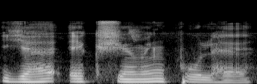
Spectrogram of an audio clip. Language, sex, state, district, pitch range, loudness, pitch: Hindi, male, Uttar Pradesh, Shamli, 105-130 Hz, -16 LUFS, 120 Hz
